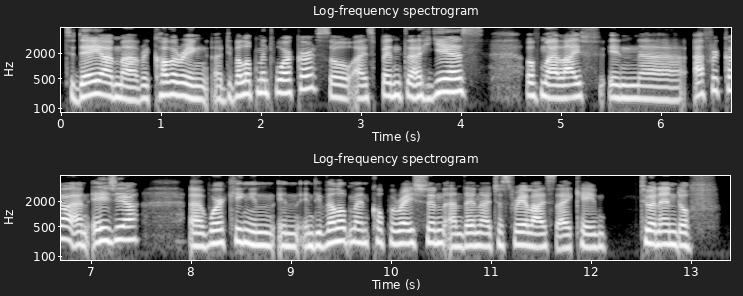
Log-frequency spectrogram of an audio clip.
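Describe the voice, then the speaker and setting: A middle-aged woman from southern Finland, speaking thoughtfully as a podcast guest, pausing and restarting her phrases. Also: medium pitch, clear, resonant tone, dry recording, studio quality. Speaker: podcast guest, cultural institute director. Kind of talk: reflective conversational talk.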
